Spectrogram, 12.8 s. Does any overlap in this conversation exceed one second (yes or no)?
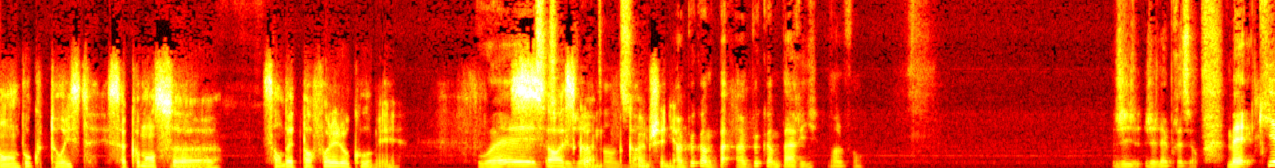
yes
